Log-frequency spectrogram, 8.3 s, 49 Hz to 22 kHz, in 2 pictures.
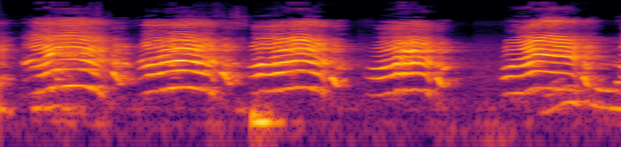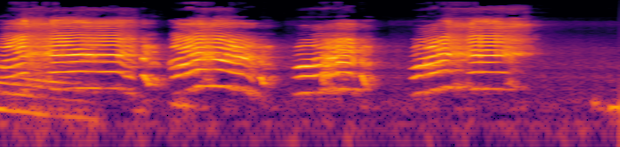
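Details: Loud, rhythmic newborn crying in repeated high-pitched wails, about 70 cries a minute, from a baby girl just after normal vaginal delivery.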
